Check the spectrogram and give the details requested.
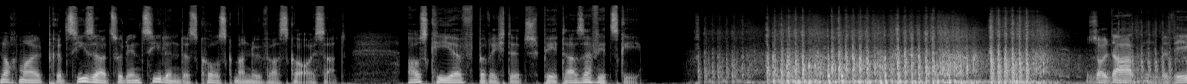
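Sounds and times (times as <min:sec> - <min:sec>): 
speech: 0:00.0 - 0:07.3, 0:10.9 - 0:11.8
machine gun fire: 0:06.9 - 0:11.8.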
